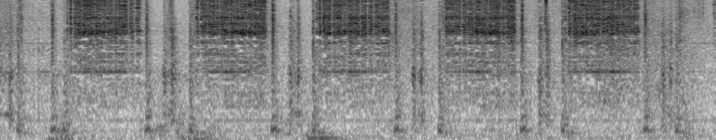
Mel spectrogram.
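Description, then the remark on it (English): A printer runs steadily, finishing a print job, with a repetitive mechanical whir and regular clicks as the print head sweeps back and forth. No voices are heard. “Finishing up off the printer right now.”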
